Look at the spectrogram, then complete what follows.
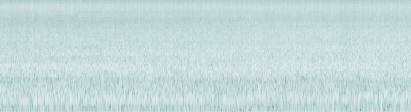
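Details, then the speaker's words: Chevy started right after a power steering pump and pulley installation; steady, smooth idle with no knock, squeal or whine from the belt drive. Normal idle. "Okay, the pump's all installed. There's the gear. Okay, so now we'll start it up."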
